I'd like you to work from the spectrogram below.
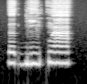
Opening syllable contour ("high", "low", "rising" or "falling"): low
